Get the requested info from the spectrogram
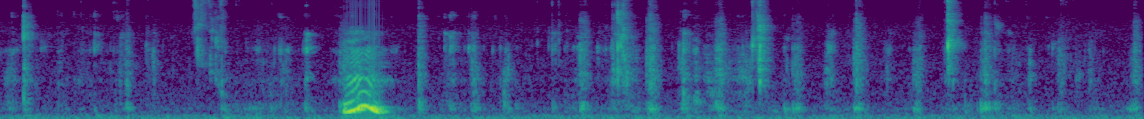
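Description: Close-up chewing and mouth noises of someone eating curry and rice, many small clicks and smacks, with a short hummed voice sound about three seconds in that is the loudest moment.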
